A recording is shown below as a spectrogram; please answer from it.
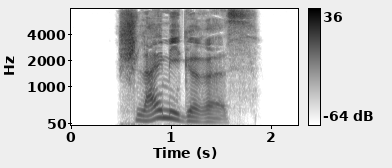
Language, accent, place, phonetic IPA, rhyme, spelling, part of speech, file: German, Germany, Berlin, [ˈʃlaɪ̯mɪɡəʁəs], -aɪ̯mɪɡəʁəs, schleimigeres, adjective, De-schleimigeres.ogg
- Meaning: strong/mixed nominative/accusative neuter singular comparative degree of schleimig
